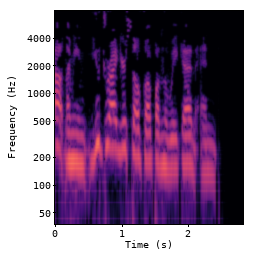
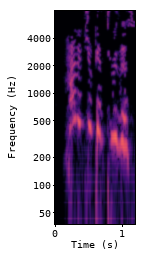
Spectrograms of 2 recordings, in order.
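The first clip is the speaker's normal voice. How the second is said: high, slowed pleading voice; mock desperate plea; pleading question; 10 semitones higher than usual. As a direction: beg for advice like a worn-out parent. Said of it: "and I said".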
